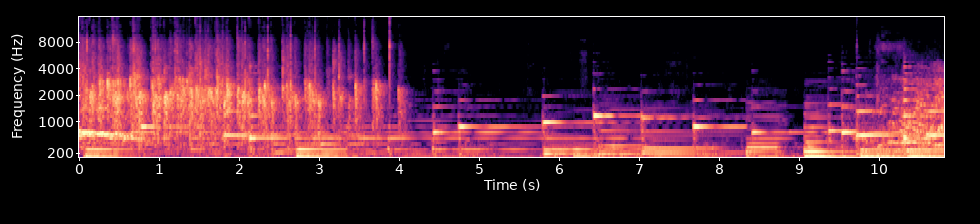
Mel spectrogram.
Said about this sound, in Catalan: fort aplaudiment per ell i per la Neus.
